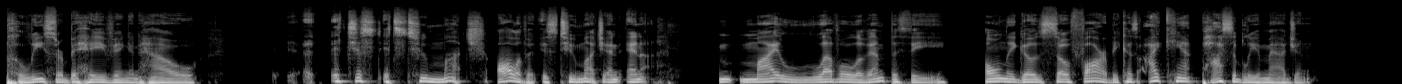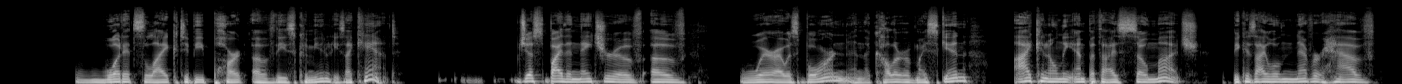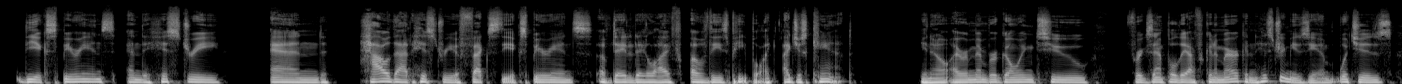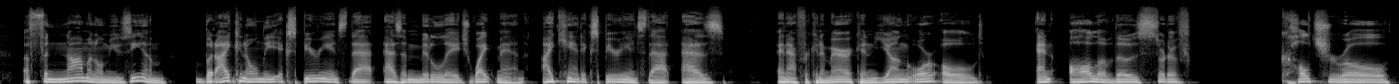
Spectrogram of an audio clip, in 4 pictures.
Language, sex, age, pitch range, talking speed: English, male, 40-59, 95-120 Hz, 150 wpm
